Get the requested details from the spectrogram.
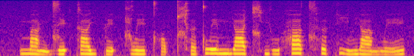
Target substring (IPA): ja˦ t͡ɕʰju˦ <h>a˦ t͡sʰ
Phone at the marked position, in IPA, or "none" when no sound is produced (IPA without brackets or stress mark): h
